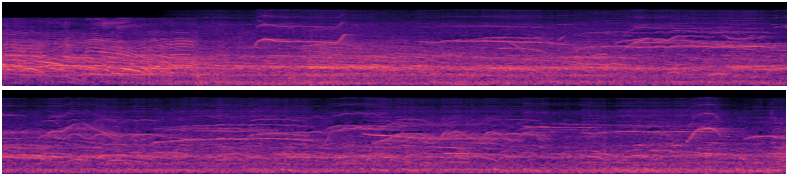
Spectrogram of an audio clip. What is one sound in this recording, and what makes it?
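A large crowd of men shouts and chants outdoors.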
